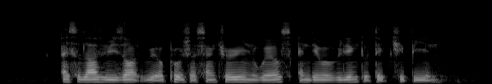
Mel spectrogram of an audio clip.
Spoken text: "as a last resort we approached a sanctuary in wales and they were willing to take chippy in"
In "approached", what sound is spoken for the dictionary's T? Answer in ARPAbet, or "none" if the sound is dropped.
none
